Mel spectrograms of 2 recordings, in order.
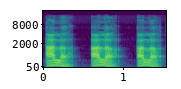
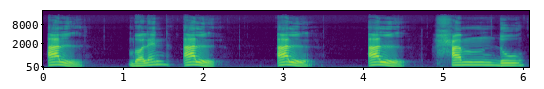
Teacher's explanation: করেন আলহামদু বলেন আলা আলা আলা এরকম লামটা উঠে যায় কিন্তু যেহেতু লামের উপরে সাকিন রয়েছে তো লামকে আমরা কি করব ধরে রাখবো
